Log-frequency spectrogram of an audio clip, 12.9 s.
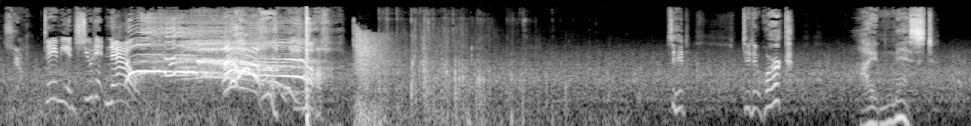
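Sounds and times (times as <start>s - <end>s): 
speech: 0.1s - 4.5s, 9.0s - 9.2s, 9.9s - 10.6s, 11.4s - 12.5s
scream: 1.7s - 4.4s.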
